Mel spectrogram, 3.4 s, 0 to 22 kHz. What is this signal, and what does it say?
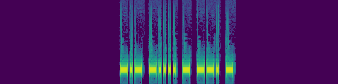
Morse code, heard as a keyed tone, about 51 wpm, 700 Hz. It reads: K6TGT
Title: USA Call Signs - 5 Characters - 2x Character Spacing - 50wpm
